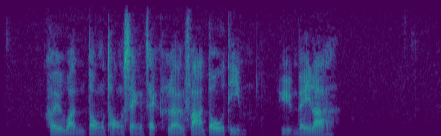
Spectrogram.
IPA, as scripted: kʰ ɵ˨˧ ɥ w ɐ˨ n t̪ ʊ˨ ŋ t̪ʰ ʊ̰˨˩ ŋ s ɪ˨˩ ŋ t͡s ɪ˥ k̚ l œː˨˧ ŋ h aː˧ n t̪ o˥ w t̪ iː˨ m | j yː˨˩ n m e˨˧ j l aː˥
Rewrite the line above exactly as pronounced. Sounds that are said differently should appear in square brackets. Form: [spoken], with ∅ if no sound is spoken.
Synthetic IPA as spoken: kʰ ɵ˨˧ ɥ w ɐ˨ n t̪ ʊ˨ ŋ t̪ʰ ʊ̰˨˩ ŋ s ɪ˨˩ ŋ t͡s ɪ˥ k̚ l œː˨˧ ŋ [f] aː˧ n t̪ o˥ w t̪ iː˨ m | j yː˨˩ n m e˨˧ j l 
